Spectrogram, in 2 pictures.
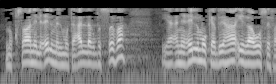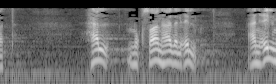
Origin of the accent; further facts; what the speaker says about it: Egypt; يعني أنا مرة ذهبت أشتري عندنا في مصر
